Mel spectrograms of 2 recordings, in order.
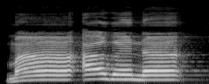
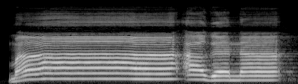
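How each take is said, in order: First: The vowel of 'ma' is held briefly. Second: The vowel of 'ma' is held twice as long. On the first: "al-qasr ... ma hanya dua harokat" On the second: "ma-nya empat, na agna dua"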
